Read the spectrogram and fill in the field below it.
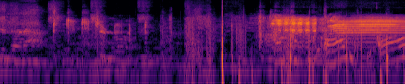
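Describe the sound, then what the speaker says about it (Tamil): Sheep bleat in the Minecraft video game, several sharp calls in quick succession rising in the second half, with people talking over and between them. "ஐயோ, ஆடு ஆடு ஆடு ஆடு"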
